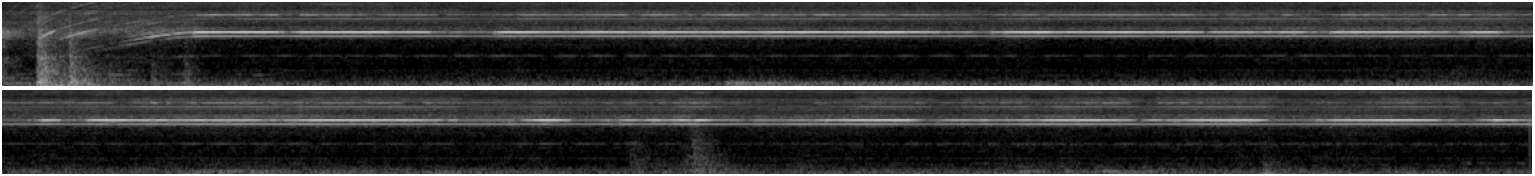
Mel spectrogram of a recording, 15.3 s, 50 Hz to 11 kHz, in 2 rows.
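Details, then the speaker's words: Steady piercing whine of a high-speed dental drill running at 200,000 RPM, with small dips as it lightly touches the tooth wall. It is reducing the buccal cusp in a Class II MO amalgam preparation on a mandibular second premolar. "I'm running it at 200,000 RPM, but I am very touching the wall lightly."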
